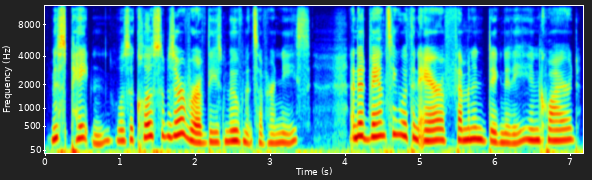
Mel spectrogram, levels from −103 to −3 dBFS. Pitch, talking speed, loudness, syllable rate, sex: 215 Hz, 175 wpm, -19 LUFS, 5.9 syllables/s, female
